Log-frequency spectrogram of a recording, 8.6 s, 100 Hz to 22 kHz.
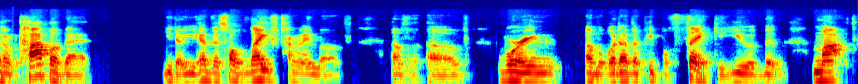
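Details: Stuttering in an adult man who identifies as a person who stutters, recalls being mocked by a teacher at age 10, and has been active in the stuttering support community for over 25 years.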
